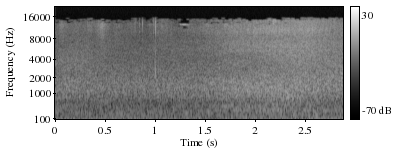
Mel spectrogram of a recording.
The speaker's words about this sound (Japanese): 春日通りを引き続き歩いていますどうでしょうか結構ね聞こえるんじゃないですかねちなみにマイクから顔の距離はさっきと同じぐらいの位置を取っているんですけれどもどうなんでしょうかなり車の通りは多いですね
